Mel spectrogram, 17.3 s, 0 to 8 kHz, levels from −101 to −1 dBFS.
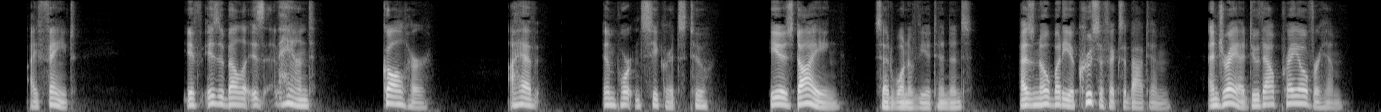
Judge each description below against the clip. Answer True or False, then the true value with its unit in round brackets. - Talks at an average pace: False (110 wpm)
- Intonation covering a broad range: True (7.6 semitones)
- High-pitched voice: False (115 Hz)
